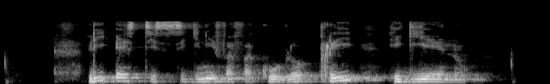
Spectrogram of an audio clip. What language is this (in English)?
Esperanto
